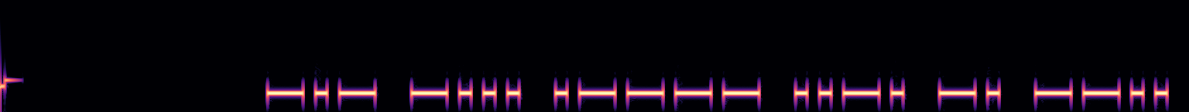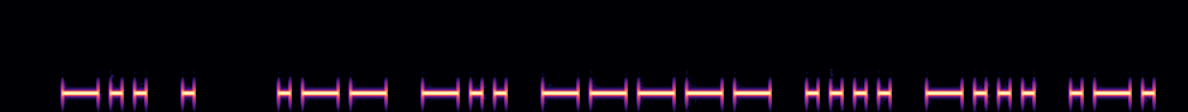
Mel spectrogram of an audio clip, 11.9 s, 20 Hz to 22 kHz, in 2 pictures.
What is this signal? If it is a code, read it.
Morse code, heard as a keyed tone, about 20 wpm, 700 Hz. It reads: KB1FNZ DE WD0HBR
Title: USA Callsign DE Callsign - 6 Characters - 20wpm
